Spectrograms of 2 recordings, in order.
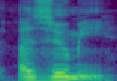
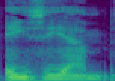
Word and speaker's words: AZM: It's Azumi, current high-speed champion, and it's spelled A-Z-M, but it's pronounced Azumi, not A-Z-M.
